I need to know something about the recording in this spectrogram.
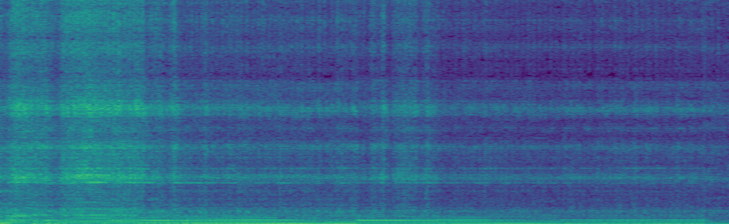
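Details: Sea-Doo jet ski dewinterized after winter storage, running on the flushing hose: engine revs up, then drops back to a steady, even idle with a smooth exhaust note; runs cleanly.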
